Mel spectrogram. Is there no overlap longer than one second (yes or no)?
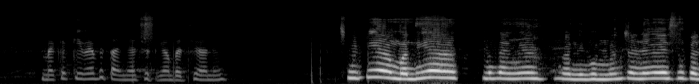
yes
